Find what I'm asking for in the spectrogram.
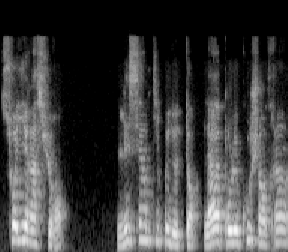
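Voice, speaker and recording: The tone of this man's voice is dark and mellow. He keeps a moderate pace. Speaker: trainer. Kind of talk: webinar presentation. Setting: webinar. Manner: hesitant, many fillers.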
